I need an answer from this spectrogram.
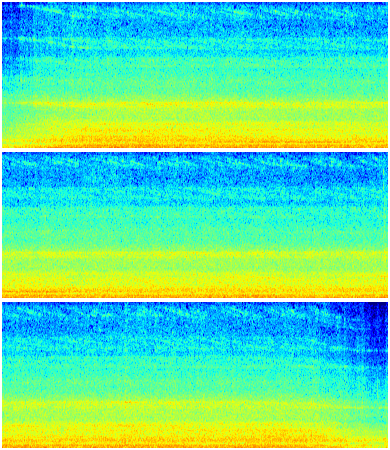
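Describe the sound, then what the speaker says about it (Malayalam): A Vande Bharat express train rolls past alongside a goods train near Charlapalli railway station, a loud, sustained rumble and roar of wheels on rails holding steady throughout before easing at the very end. "ഈ ഗുഡ്സ് ആയിട്ട് പാരലായിട്ട് മറ്റേ വന്ദേ ഭാരത് വരുന്നുണ്ട്."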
